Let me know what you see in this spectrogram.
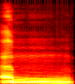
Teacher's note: الميم لها نصفان كذلك، نصف شفوي أم بانطباق الشفتين، ونصف خيشومي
